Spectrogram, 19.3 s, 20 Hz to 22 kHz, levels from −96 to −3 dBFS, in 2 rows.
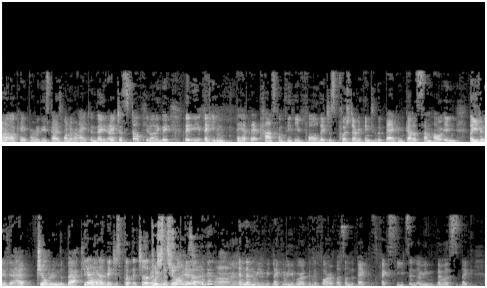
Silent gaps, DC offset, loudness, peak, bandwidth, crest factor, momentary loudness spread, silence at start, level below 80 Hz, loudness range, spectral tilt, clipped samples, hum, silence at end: none; under 0.1%; -19 LUFS; 0 dBFS; 11.5 kHz; 18 dB; 15 LU; 0 s; -52 dBFS; 11 LU; -4 dB/octave; under 0.1%; none; 0.35 s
